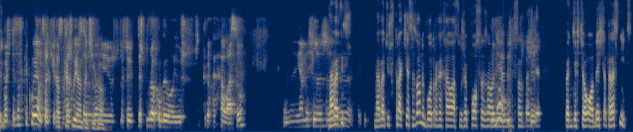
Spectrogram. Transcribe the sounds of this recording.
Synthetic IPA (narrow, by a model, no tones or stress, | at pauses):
vwaɕɲɛzaskakujɔnt̪sɔt͡ɕixɔskakujɔnsɔt͡ɕixɔɛjuʂnat͡ʃɛzɛʂwɨmɾɔkubɘwɔjuʂt̪ɾɔxɛxawasu | jamɘɕlɛʐnavɛt̪juʂnavɛt̪juʂft̪ɾak̚t͡ɕɛsɛzɔnubɘwɔt̪ɾɔxɛxawasuʐɛpɔsɛzɔɲɛusanbɛɲd͡ʑɛ | b̥ɛɲd͡ʑɛxt͡ɕawɔd̪ɛjɕt͡ɕat̪ɛɾasɲit̪s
